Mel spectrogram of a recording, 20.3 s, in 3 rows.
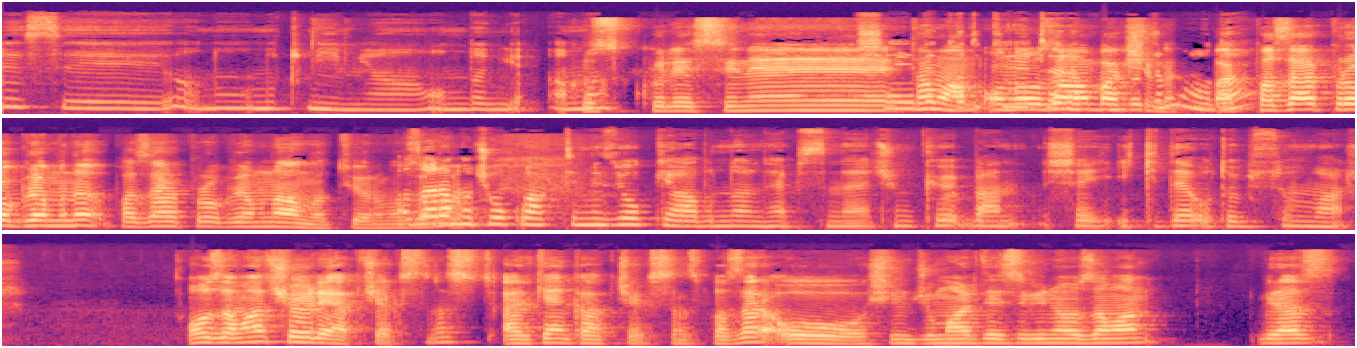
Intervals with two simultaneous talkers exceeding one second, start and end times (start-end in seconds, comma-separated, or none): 4.2-6.3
